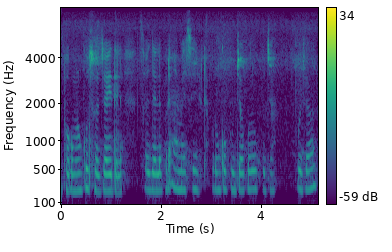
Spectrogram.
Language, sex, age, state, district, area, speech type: Odia, female, 18-30, Odisha, Malkangiri, urban, spontaneous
